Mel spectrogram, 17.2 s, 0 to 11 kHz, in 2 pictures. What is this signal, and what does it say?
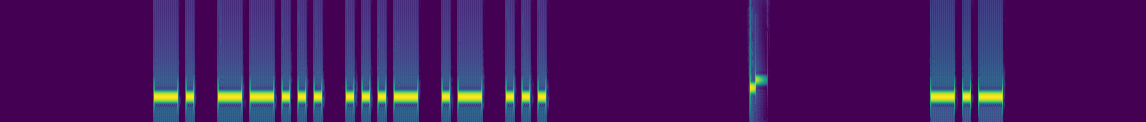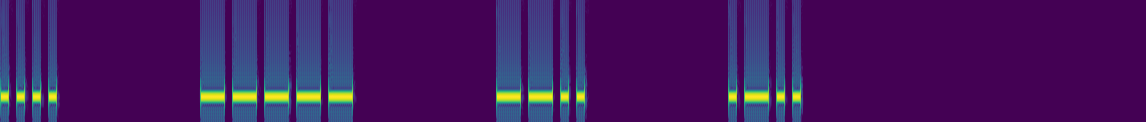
Morse code, heard as a keyed tone, about 20 wpm, spaced as for 10 wpm, 700 Hz. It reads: N7VAS KH0ZL
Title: USA Call Signs - 5 Characters - 6x Character Spacing - 20wpm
